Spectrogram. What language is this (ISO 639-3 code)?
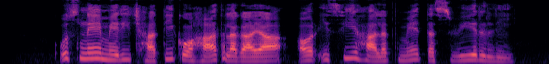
urd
